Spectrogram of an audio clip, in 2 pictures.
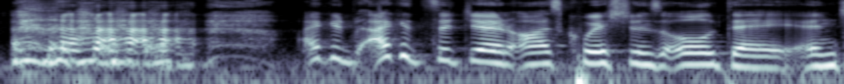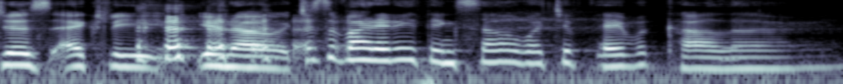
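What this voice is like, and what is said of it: Striking, pleasant accent. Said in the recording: “that incredible accent you have, really, I could listen to it all day long”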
